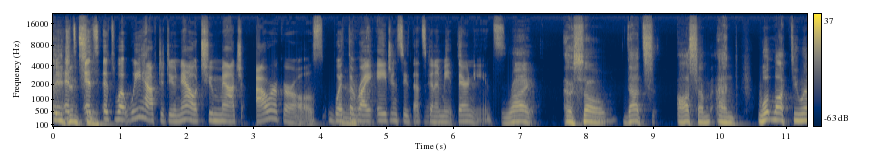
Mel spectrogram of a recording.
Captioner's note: laughing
